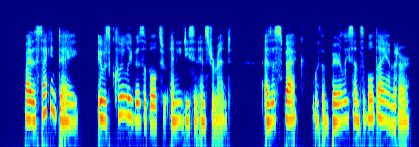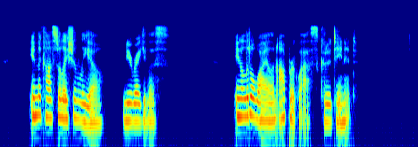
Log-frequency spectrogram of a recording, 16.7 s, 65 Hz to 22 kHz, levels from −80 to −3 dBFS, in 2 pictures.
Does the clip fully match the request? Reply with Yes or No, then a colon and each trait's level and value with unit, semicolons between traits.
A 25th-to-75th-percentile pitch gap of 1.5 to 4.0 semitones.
Yes: average, 2.9 semitones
